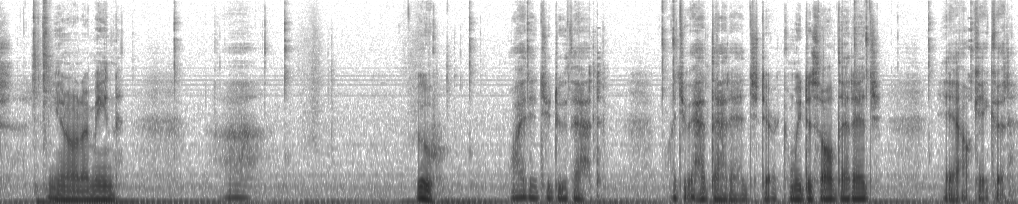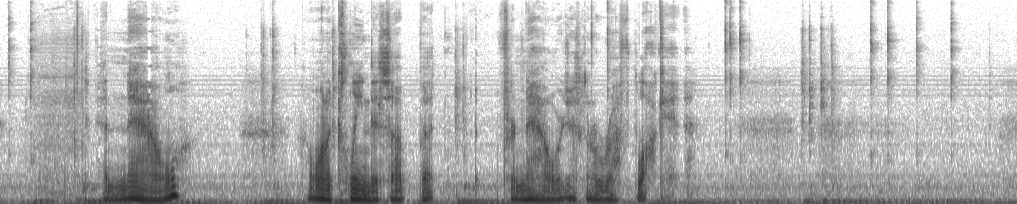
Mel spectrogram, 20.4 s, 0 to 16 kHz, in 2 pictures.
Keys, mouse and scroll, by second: 1.7-2.9 middle drag, 4.7 middle click, 5.9 2, 6.7 click, 7.1 x, 9.3 middle click, 10.3 middle click, 11.0 KP_1, 11.6-12.8 scroll down 1, 12.8 Tab, 13.5 Tab, 14.7 1, 15.3 c, 18.2 g, 19.3 middle click.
